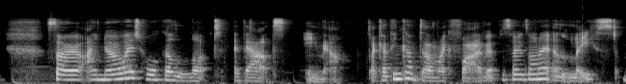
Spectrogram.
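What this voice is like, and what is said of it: Energetic, upbeat speaking voice. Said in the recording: “As you can hear in my voice, I am pretty full of energy this week”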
